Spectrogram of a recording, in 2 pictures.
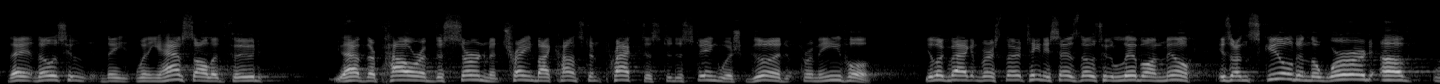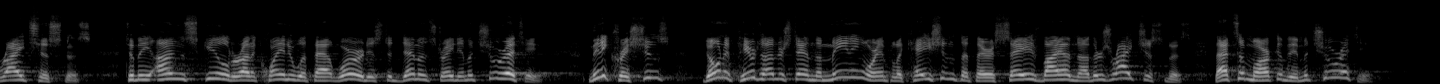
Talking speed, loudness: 160 wpm, -31 LUFS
